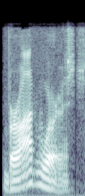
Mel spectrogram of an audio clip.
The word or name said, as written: bratwurst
